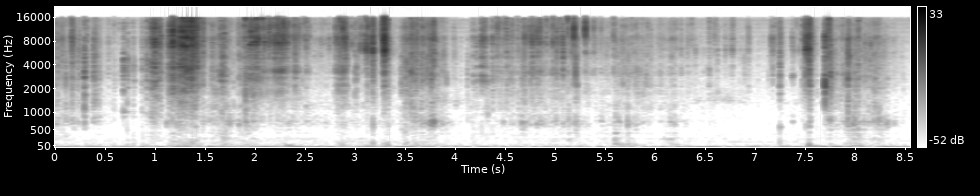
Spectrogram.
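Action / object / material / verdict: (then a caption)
scrape / bar of soap carved with a metal blade / soap / none. A metal utility-knife blade carves a solid rectangular bar of dried green soap with a grid-scored surface, held in a hand with long nails, shaving off crunchy crumbs. Dry, bright crackling and scraping crunches run throughout, swelling into a dense burst early on, with sharp cracks standing out near the middle and toward the end.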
